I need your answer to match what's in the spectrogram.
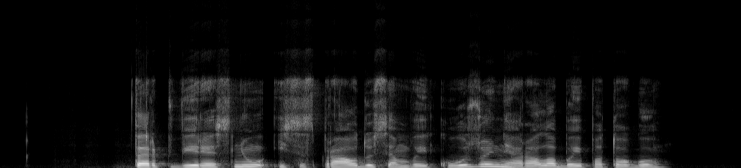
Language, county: Lithuanian, Panevėžys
